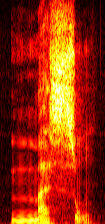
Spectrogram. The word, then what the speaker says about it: maçon: And it just means that you will pronounce this C as S, okay? So that's the reason why. It's un maçon.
